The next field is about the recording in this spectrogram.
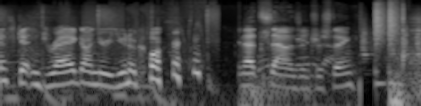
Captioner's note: laughs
